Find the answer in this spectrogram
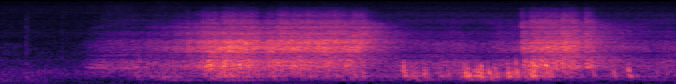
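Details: A single bowerbird mimicking construction noise, including a saw, construction workers talking and noisy machines: two harsh, grinding, machine-like bursts, the first over a second long and the second shorter, between scratchy rattling.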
